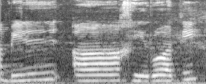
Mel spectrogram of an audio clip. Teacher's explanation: بال لام کو قلقلہ نہیں کرنا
